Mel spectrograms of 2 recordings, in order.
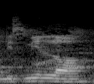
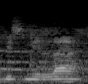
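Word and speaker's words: بِسْمِ اللّٰهِ: Nah, Bismillahi ini walaupun lafaz Allah ketika kalimat lafaz Allah diawali berbaris kasrah, tetap bacanya harus tarkik tipis. Tidak boleh dibaca Bismillah karena itu berbaris kasrah sebelum lafaz Allah, tapi bacanya harus tipis. Itu bacanya Bismillah, ya Bismillah. Tidak boleh dibaca Bismillah.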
